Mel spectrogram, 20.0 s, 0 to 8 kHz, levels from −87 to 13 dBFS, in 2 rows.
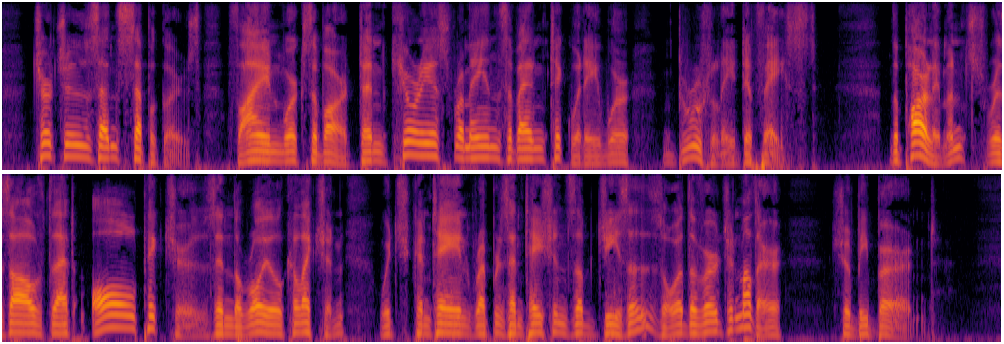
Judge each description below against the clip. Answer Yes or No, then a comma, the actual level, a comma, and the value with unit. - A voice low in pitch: Yes, low, 115 Hz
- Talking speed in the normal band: No, slow, 115 wpm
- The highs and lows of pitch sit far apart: Yes, wide, 6.1 semitones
